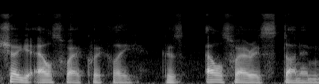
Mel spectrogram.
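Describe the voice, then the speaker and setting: In a Yorkshire accent, a man speaks with a dark, mellow tone. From Yorkshire, northern England. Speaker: gaming streamer. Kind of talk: casual chat. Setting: live stream.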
